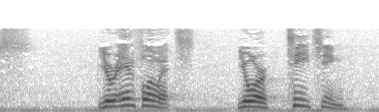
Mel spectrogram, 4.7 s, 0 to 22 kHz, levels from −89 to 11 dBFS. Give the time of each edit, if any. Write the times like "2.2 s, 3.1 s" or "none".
none

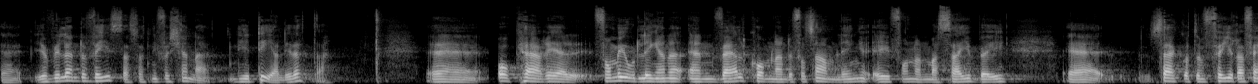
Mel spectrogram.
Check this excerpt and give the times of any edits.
4.9 s

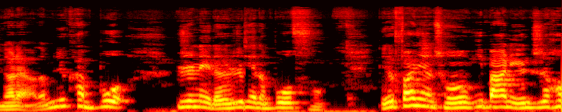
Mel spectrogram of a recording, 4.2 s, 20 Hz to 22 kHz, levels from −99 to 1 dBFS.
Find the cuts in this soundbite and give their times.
1.8 s

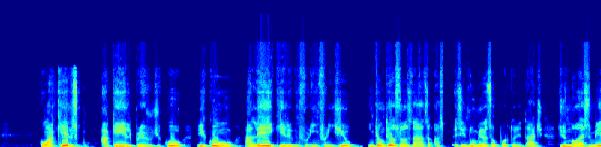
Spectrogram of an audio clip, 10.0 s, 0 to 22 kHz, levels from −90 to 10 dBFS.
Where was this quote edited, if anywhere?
3.2 s, 6.0 s

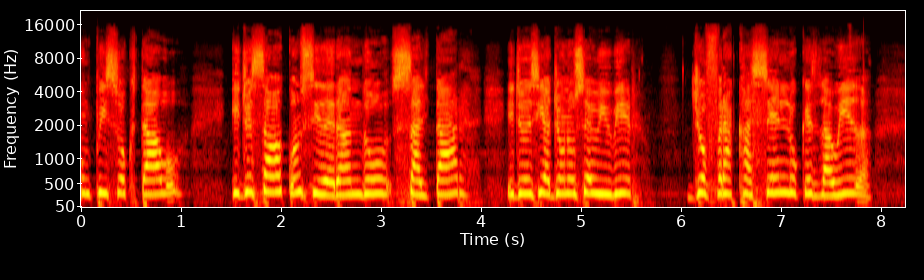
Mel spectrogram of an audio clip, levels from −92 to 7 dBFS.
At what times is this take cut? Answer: none

